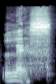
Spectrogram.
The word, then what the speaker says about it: Beyoncé: Läs Beyoncés. det uttalas Beyoncé.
